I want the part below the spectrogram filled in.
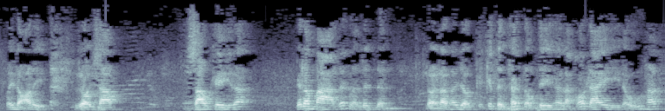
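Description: A man's voice: a little high, a bit bright, a little hiss or hum. A man, a Buddhist monk giving a humorous sermon, often chuckling and asking his listeners rhetorical questions. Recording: echoey, dull taped sermon recording.

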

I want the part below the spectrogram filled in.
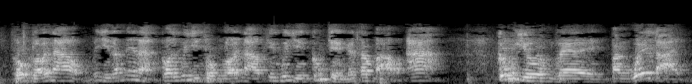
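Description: A man giving a Buddhist Dharma talk to a congregation, lively and teasing, often asking the listeners questions. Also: fairly high pitch. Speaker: Buddhist monk. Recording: dull, echoey hall audio from a distance with noise.

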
